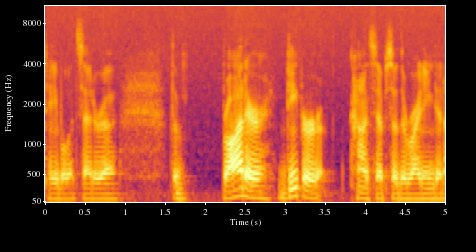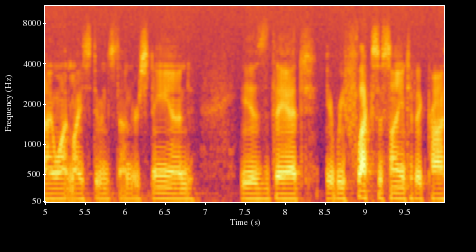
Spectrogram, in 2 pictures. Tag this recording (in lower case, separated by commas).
speech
